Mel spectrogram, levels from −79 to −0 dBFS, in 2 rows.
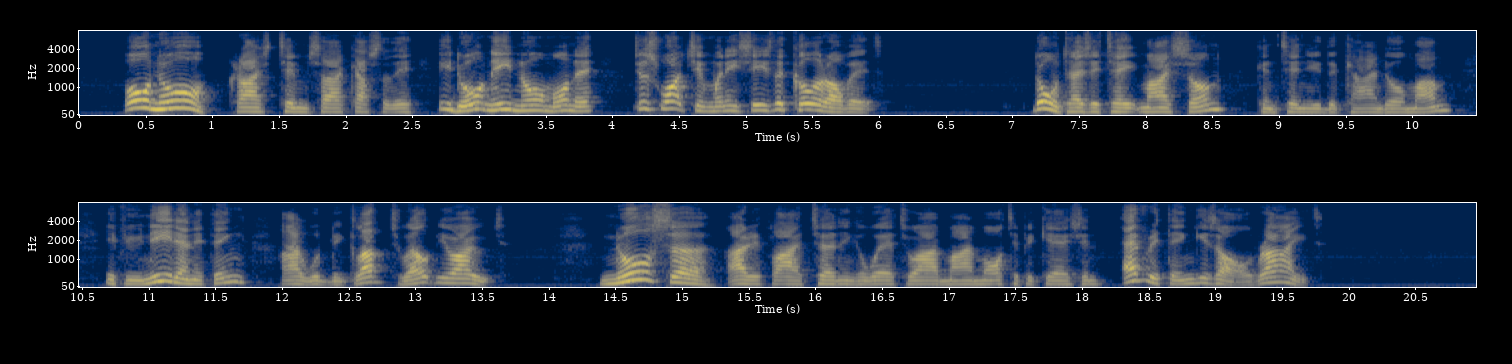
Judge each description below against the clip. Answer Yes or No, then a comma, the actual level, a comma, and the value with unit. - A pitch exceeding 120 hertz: Yes, medium, 140 Hz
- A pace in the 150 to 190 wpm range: Yes, average, 155 wpm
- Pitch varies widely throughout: Yes, wide, 6.6 semitones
